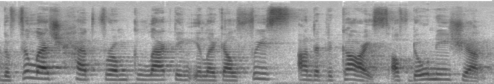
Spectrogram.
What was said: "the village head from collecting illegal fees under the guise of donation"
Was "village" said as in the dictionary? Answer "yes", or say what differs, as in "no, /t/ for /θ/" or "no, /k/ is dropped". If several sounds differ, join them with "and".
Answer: no, /f/ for /v/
